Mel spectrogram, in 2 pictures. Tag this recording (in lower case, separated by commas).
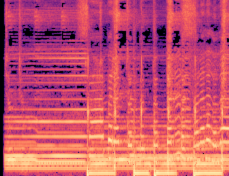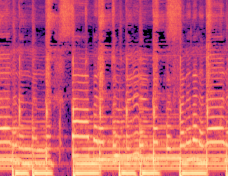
happy music, music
